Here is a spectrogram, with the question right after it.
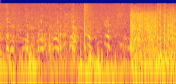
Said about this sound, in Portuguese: Um raio atingiu o solo apenas alguns quilômetros de distância do casal, logo após ao lago que estava de fundo para o altar.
